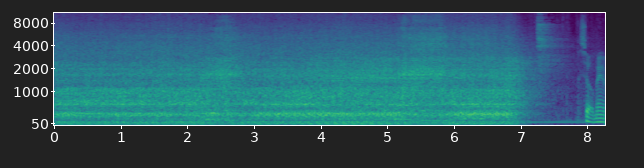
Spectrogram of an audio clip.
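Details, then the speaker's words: Freshly rebuilt air-cooled Porsche 911 flat-six, first start after reinstallation, no oil yet in the tappets so ticks are expected: fires and runs fast and busy with light tapping on top, then cuts off, a normal settling-in first start. "Seriously, I tried to play it cool in that workshop, but watching that engine fire up for the first time was a highly charged experience for me."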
